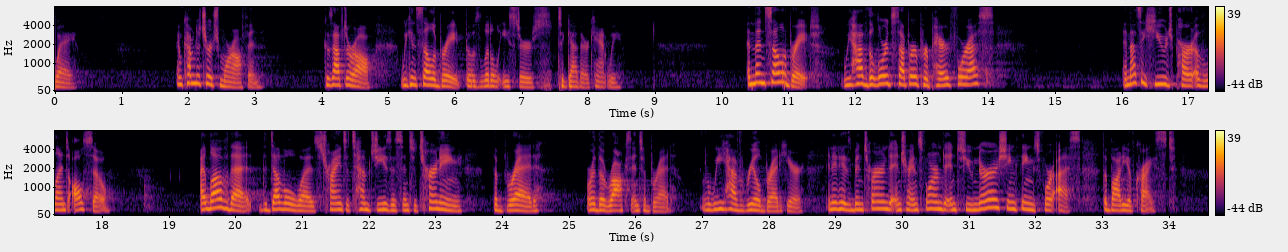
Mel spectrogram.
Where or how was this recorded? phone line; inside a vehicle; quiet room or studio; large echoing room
large echoing room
